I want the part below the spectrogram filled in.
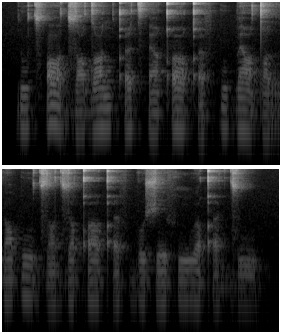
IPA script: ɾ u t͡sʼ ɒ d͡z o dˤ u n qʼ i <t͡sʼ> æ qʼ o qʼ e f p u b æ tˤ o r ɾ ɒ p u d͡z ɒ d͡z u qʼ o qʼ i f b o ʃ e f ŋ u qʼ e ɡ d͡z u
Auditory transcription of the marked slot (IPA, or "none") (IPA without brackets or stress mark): t͡sʼ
